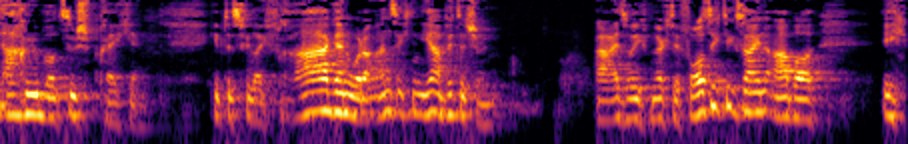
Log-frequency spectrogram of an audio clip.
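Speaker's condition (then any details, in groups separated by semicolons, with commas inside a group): No condition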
